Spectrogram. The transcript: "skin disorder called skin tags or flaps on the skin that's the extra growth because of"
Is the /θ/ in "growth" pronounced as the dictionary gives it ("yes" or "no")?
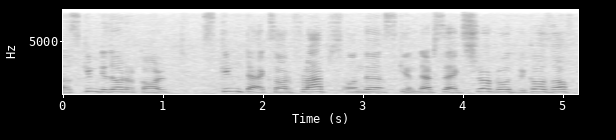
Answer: no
